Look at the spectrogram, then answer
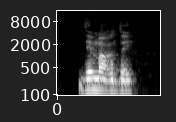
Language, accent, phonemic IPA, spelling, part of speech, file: French, Canada, /de.mɔʁ.de/, démordez, verb, LL-Q150 (fra)-démordez.wav
- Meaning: inflection of démordre: 1. second-person plural present indicative 2. second-person plural imperative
